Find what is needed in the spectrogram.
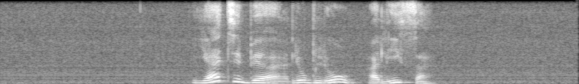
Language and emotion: Russian, positive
